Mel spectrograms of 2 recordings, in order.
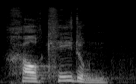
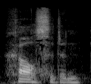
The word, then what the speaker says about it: Chalcedon: So I looked it up, and in Greek it would be pronounced Chalcedon. But I'm not going to use the Greek pronunciation. There are a variety of ways of saying it, so put up with my Scots Chalcedon.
